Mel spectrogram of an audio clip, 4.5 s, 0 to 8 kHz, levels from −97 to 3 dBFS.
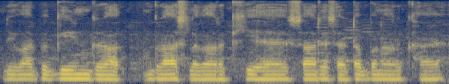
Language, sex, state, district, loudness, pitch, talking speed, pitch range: Hindi, male, Haryana, Jhajjar, -16 LUFS, 115 Hz, 175 wpm, 115-120 Hz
